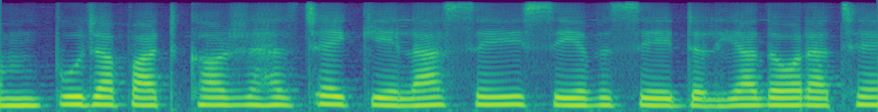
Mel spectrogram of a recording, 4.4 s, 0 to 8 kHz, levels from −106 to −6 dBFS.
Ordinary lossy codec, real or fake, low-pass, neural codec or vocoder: none; fake; 7.2 kHz; codec, 16 kHz, 0.2 kbps, FocalCodec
